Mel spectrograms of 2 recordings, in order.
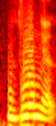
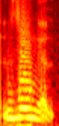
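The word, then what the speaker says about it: Dschungel: আচ্ছা, তারপর হচ্ছে যদি কোনো ওয়ার্ডে ডিএসসিএইচ একসাথে থাকে, যদি কোনো ওয়ার্ডে ডিএসসিএইচ একসাথে থাকে তাহলে এটার উচ্চারণ হবে বর্গীয় জয়ের মতো, যেমন জুঙ্গেল, এই যে ডিএসসিএইচ এবং জিএল, জুঙ্গেল।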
